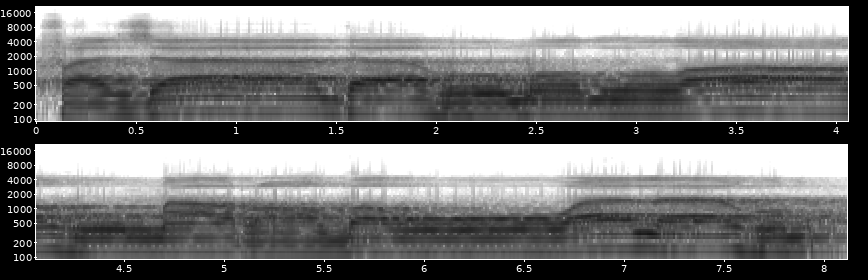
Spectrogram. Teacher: Cara membacanya karena di situ adalah bertemu dengan huruf wawu, maka cara membacanya tanwinnya diidghamkan, dimasukkan atau dileburkan ke dalam huruf wawu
